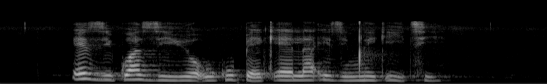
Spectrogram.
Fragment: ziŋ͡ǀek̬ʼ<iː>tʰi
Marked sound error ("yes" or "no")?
no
